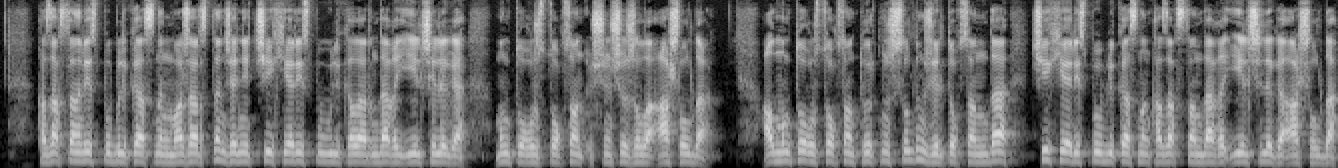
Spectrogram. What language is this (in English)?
Kazakh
